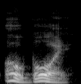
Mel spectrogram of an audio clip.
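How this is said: It is said in an excited way.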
